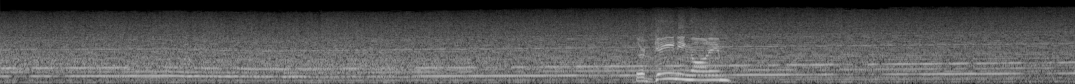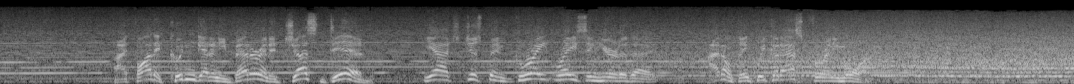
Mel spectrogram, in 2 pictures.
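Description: A racing car engine whines steadily at high speed.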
